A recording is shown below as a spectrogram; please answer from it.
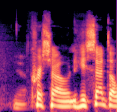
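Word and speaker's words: Hohn: well Chris hone I believe is how you pronounce his name chrisone he sent a letter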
